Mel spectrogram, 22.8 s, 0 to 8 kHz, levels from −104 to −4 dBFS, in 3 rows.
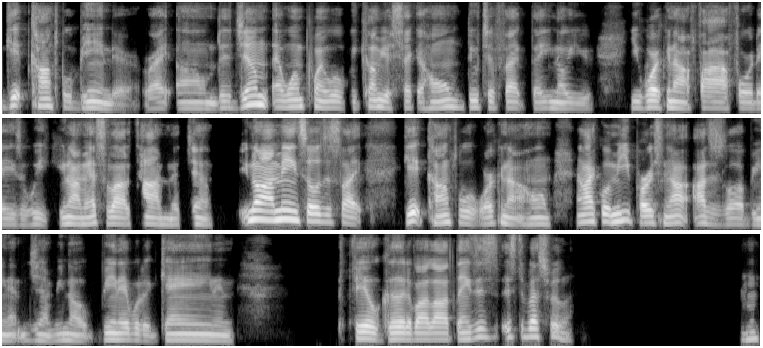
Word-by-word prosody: get 155 +7 -1
comfortable 150 -5 0
being 115 -2 -2
there." - - -12
Right? 110 +2 -5
Um, 110 -2 -6
the 125 +2 -7
gym 165 +9 +3
at 130 - -1
one 140 +2 0
point 135 -4 -2
will 120 -2 -4
become 135 +3 -3
your 125 -4 -1
2nd 120 0 -4
home 125 +3 -4
due 130 0 -3
to 125 - -4
the - - -9
fact 120 -2 -3
that, 110 - -7
you 115 - -8
know, 110 -1 -3
you 105 -1 -12 0.4
you 120 -1 -6
working 125 -1 +3
out 115 -2 0
5, 115 -3 0
4 110 -1 -4
days 110 -1 -7
a 100 - -11
week. 110 -4 -8
You 120 - -3
know 125 - +3
I 120 - +3
mean? 115 - 0
That's 135 +1 0
a 125 - -4
lotta 120 -3 +4
time 120 -3 +4
in 105 - -7
the 105 - -7
gym. 115 -5 -4 0.3
You - - -4
know 205 +1 +10
what 195 - +11
I 185 - +10
mean? 200 0 +8
So 170 -2 +6
it's 155 - 0
just 145 0 -4
like, 130 -4 0 0.4
get 170 +3 +4
comfortable 135 -4 -1
working 130 +2 -2
at 115 - -2
home, 115 +1 -4 0.3
and, 145 - -2
like, 160 0 +5
with 155 -2 +4
me, 170 +4 +3
personally, 135 -3 +1
I 140 - +3
I 135 +1 +2
just 110 -4 -8
love 110 -1 -5
being 105 -1 -6
at - - -9
the - - -10
gym, 110 -1 -9
you 115 - -6
know, 105 -3 -6
being 125 -1 0
able 120 -1 -2
to 105 -1 -6
gain 115 +1 -2
and 100 -2 -6 1.2
feel 140 -2 +4
good 125 +2 +2
about 125 0 +3
a 125 - -2
lotta 125 -1 +3
things. 130 +2 -1
It's 170 -1 -5
it's 165 +1 -5
the 170 - -12
best 175 -1 +1
feeling. - - -6 1.7
Mhm. 130 +3 -9
125 Hz, 235 wpm, -24 LUFS, 110-135 Hz, 1.7 s, what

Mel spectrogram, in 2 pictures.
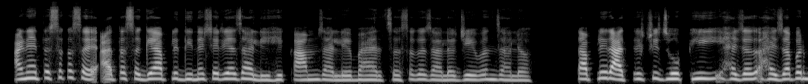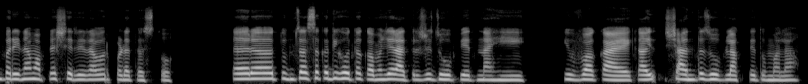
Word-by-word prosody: आणि 270 +5 +4
तसं 295 +2 -1
कसं 305 -2 -2
आहे 235 - +3
आता 250 +5 -2
सगळी 245 0 +1
आपली 260 0 +2
दिनचर्या 245 +2 0
झाली, 245 -5 0
हे 210 +2 -2
काम 210 +1 +1
झाले, 205 -2 -1
बाहेरचं 210 0 -3
सगळं 230 0 -3
झालं, 205 -2 -3
जेवण 220 +2 -1
झालं. 200 -3 -4 0.5
तर 255 - +2
आपली 260 +4 +1
रात्रीची 255 +1 +3
झोप 255 +1 +4
ही 265 +1 +2
ह्याच्या 245 0 +1
ह्याचा 240 0 +1
पण 275 -2 +2
परिणाम 255 -1 +1
आपल्या 255 +2 -3
शरीरावर 225 -2 -1
पडत 210 -2 -3
असतो. 195 0 -6 0.6
तर 255 +1 +4
अ, 265 0 +5
तुमचं 260 +1 +1
असं 280 +1 +1
कधी 275 0 0
होतं 270 -1 +2
का 230 - +1
म्हणजे 225 +2 +1
रात्रीची 220 +1 +1
झोप 225 -1 -1
येत 210 -2 -2
नाही 205 -1 -1 0.4
किंवा 230 -1 0
काय 205 -3 +4
काय 220 0 +3
शांत 235 -2 +1
झोप 230 -3 0
लागते 215 0 -2
तुम्हाला? 200 0 -2
230 Hz, 180 wpm, -21 LUFS, 210-255 Hz, 0.6 s, अ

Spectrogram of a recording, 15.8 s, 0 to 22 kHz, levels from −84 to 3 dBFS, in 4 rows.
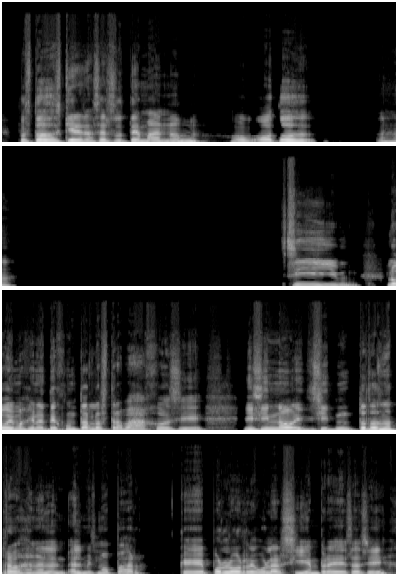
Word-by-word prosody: pues, 150 -3 -3
todos 195 -1 +6
quieren 195 -3 +5
hacer 175 +3 0
su 155 -2 -6
tema, 190 -8 +1
¿no? 235 - -3 0.2
O 135 - -3
o 140 -1 +1
todos 185 +2 +4 0.6
ajá. 160 +1 -7 2.7
Sí, 185 - -3 0.5
luego 165 +1 +6
imagínate 160 -1 0
juntar 135 +2 -1
los 145 -3 -2
trabajos, 145 +2 -3
y 120 -1 -5 0.4
y 145 -2 0
si 150 +3 +1
no, 175 +3 +4
si 160 -2 -4
n 165 +5 -4
todos 240 +4 +4
no 215 0 +4
trabajan 195 -7 0
al 125 -1 -1
al 130 -1 0
mismo 140 -2 -5
par, 190 - -5 0.3
que 120 0 +1
por 125 - +1
lo 120 -1 +6
regular 115 -1 0
siempre 120 -1 0
es 115 - -6
así. 140 - -1
155 Hz, 140 wpm, -22 LUFS, 130-185 Hz, 2.7 s, todos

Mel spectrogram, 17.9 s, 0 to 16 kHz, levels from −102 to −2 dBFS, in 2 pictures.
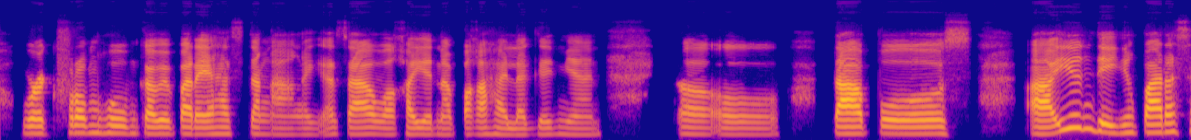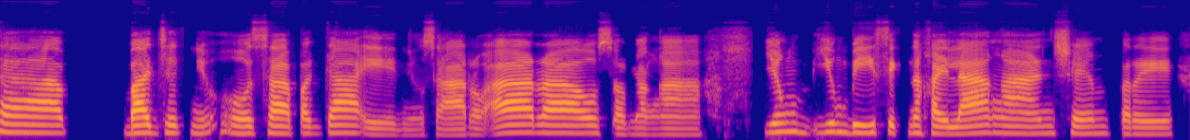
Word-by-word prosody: work 185 -1 +1
from 200 -1 +1
home 190 -2 -2
kami 175 -1 +2
parehas 175 0 +1
ng 170 - -1 0.2
aking 160 +1 -9
asawa 165 -1 +1
kaya 165 -1 -1
napakahalaga 160 0 -3
niyan. 160 -2 -8 0.7
Oo, 160 -2 -5 0.4
tapos, 180 -1 +5 0.4
ah, 175 0 +7
'yon 325 0 +2
din 205 -2 +3
'yong 205 - -15
para 210 +1 +8
sa 210 -3 0 0.5
budget 200 0 +2
nyo 190 +2 -11
o 185 -3 -4
sa 190 +1 +1
pagkain 180 -5 -3
'yong 145 0 -18
sa 145 +2 -3
araw-araw 200 +3 +2
sa 175 -4 -7
mga 155 -1 -7 0.5
'yong 225 -2 -5
'yong 215 0 -7
basic 205 -1 -3
na 200 - -4
kailangan 190 +1 0
siyempre. 175 -3 -6
180 Hz, 120 wpm, -24 LUFS, 165-200 Hz, 0.7 s, para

